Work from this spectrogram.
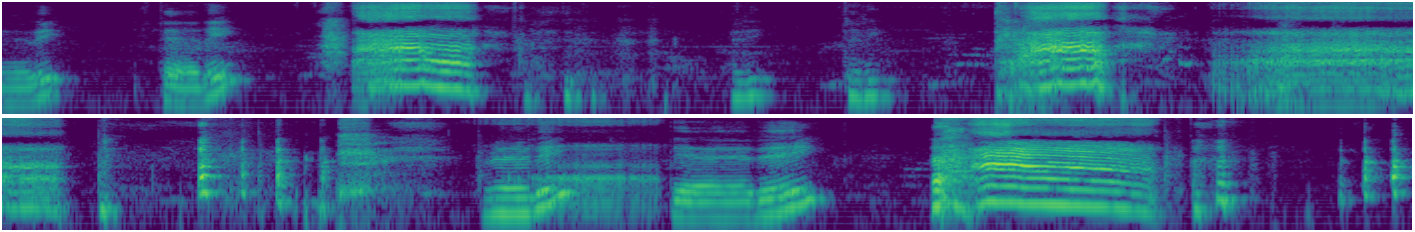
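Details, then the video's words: Young dog, a puppy, producing baby-like noises in a small room: bending, squeaky whines, short yips and raspy growling moans in irregular bursts separated by brief silences. "puppy making baby noises"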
